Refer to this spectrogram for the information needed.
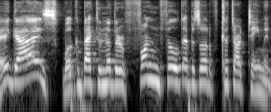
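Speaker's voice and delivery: TV sales-pitch host delivery. Co-host prompts him to say the show intro: infomercial announcer voice. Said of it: "do I sound like a damn infomercial".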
